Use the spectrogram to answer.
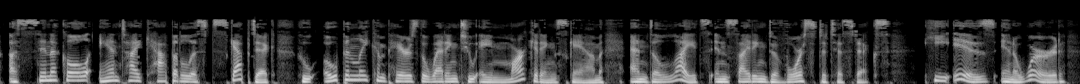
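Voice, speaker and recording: A man reading a scripted first-person story as an audiobook narrator, with an expressive, wry delivery. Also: mid-range voice, dry recording.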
